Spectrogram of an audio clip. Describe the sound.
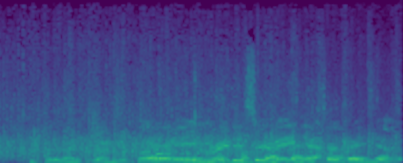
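A steady round of applause runs for about four seconds, the clapping a dense crackle under loud voices that whoop and call out over it the whole time.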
